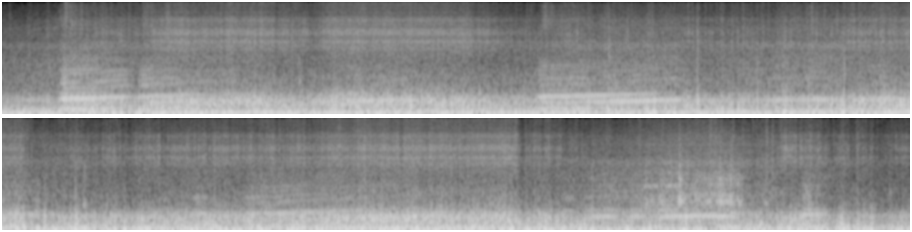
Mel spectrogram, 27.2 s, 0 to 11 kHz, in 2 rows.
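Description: Subaru BRZ's 2.0-litre flat-four engine pulling hard and easing off again and again, its pitch rising with each pull and dropping at each lift or shift. A dense low rumble runs underneath.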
